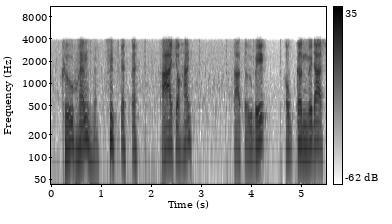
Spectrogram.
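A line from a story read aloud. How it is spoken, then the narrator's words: Sneering. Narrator (Vietnamese): Công Tôn cốc chủ cười khẩy nói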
